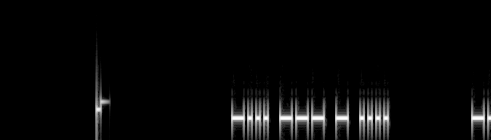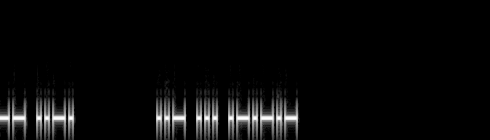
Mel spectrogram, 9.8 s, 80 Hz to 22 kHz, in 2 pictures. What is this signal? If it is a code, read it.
Morse code, heard as a keyed tone, about 30 wpm, 700 Hz. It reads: BOTH OF US.
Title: 3x Word-Spacing - Sentences from Top 300 Words - 30wpm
